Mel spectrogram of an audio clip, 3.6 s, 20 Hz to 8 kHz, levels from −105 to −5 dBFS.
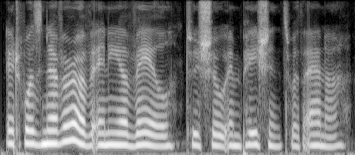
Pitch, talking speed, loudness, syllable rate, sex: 220 Hz, 185 wpm, -16 LUFS, 5.5 syllables/s, female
